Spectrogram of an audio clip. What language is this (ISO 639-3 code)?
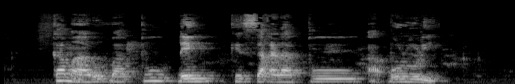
mdd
